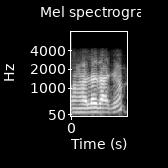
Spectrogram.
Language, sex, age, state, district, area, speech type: Nepali, male, 18-30, West Bengal, Jalpaiguri, rural, conversation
